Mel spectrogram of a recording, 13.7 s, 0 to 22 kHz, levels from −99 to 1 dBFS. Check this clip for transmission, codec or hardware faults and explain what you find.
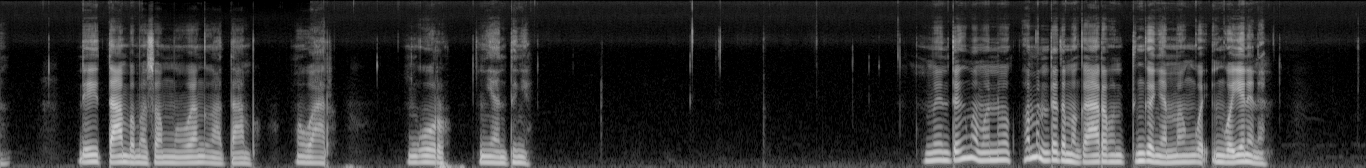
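One fault is present. From 1.42 to 3.10 s there is channel delay, causing comb filtering. One channel arrives about 0.02 ms late, which fits a lag of roughly one sample, and the two are summed to mono. Cancellation begins near 20 kHz. The speech loses some air at the top and sounds slightly dull.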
